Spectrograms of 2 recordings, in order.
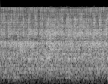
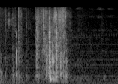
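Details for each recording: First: American Changer first-generation green stripe coin hopper, in for excessive noise and vibration, running: harsh, steady gritty grinding with hiss and no rhythm — worn gears in the hopper gearbox. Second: American Changer first-generation green stripe coin hopper, after disassembly, gear change and regreasing with synthetic clear grease, run with two coins; short motor runs with mechanical whirr and light rattle, no grinding; normal.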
